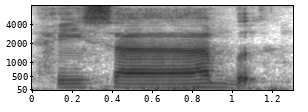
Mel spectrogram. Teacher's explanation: Ba mati pada akhir ayat, qalqalah kubra.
